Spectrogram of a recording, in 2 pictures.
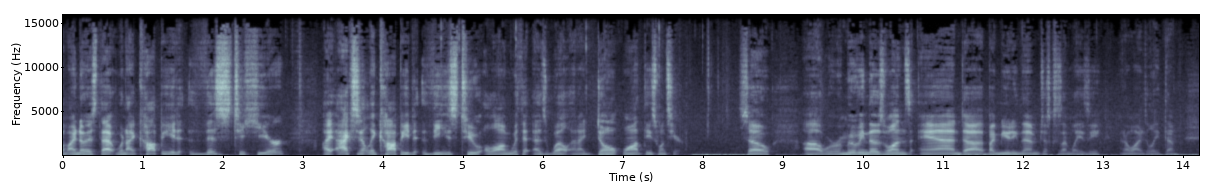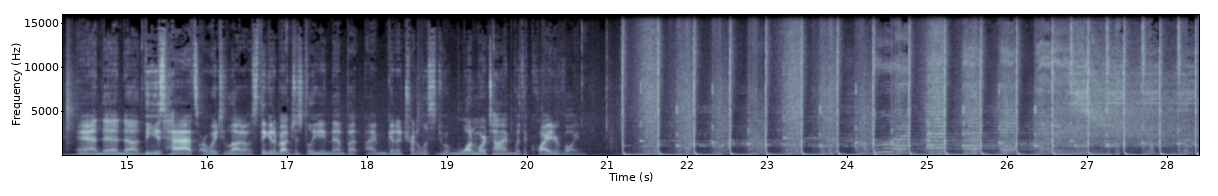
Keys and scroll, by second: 20.9 space.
